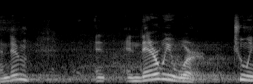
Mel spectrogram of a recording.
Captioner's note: laughter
